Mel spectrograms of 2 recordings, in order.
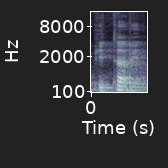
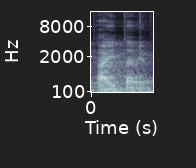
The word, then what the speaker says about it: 비타민: 뭐 비타민, 바이타민 발음은 똑같아요. 이거 원래 영어에서 온 단어가 아니기 때문에 바이러스도 마찬가지지. 뭐 우리는 바이러스라고 읽지만 비루스라고 읽는 사람도 있어요 실제로. 얘는 비타민이라고 읽어도 되고 바이타민이라고 읽어도 되는데 이게 뭔데?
